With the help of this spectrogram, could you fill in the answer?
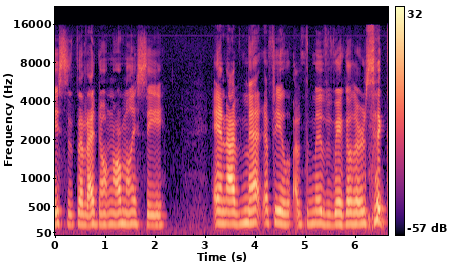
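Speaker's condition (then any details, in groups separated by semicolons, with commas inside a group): Damaged diaphragm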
